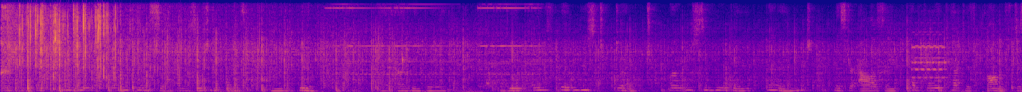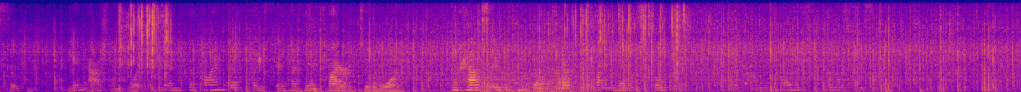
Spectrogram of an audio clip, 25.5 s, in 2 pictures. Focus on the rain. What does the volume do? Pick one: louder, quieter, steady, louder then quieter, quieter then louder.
quieter then louder.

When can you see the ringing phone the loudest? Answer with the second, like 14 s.
20 s.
